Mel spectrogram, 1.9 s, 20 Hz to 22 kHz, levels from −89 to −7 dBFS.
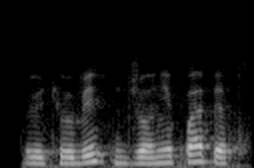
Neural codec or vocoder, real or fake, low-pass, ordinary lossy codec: codec, 16 kHz, 4.8 kbps, FACodec; fake; 5.4 kHz; AAC, 32 kbps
